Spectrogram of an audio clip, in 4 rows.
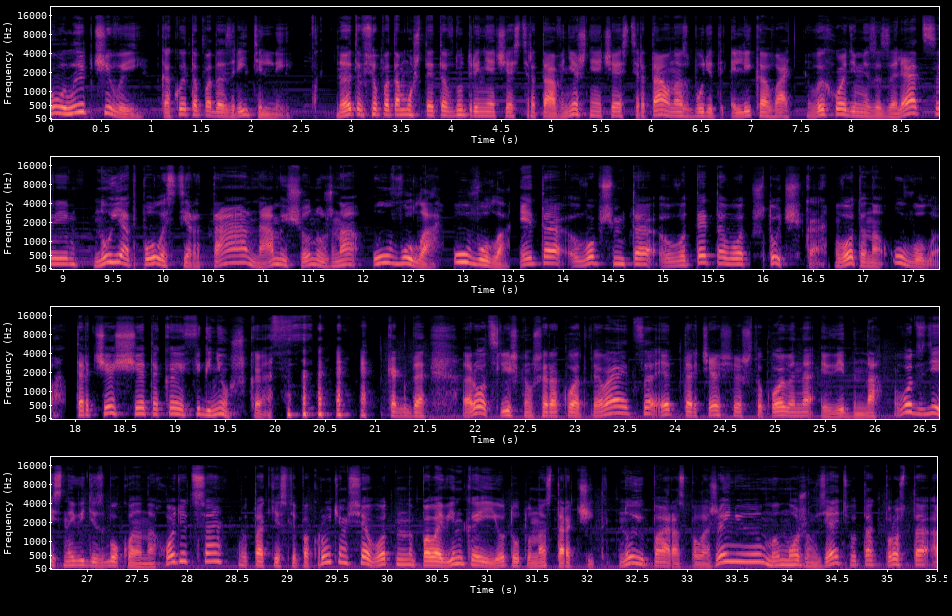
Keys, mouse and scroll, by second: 0.6 ctrl+s, 1.4-2.5 middle drag, 3.0 alt+shift+z, 3.2 shift+middle click, 3.9 Tab, 4.5 ctrl+s, 5.1-7.4 middle drag, 7.4 ctrl+s, 8.8 KP_Divide, 9.2 middle click.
